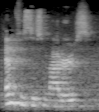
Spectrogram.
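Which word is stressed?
emphasis. The stress falls on the word emphasis.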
